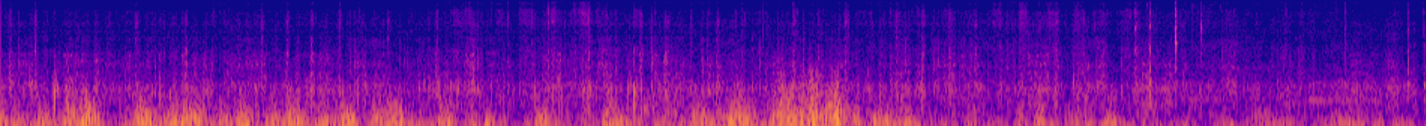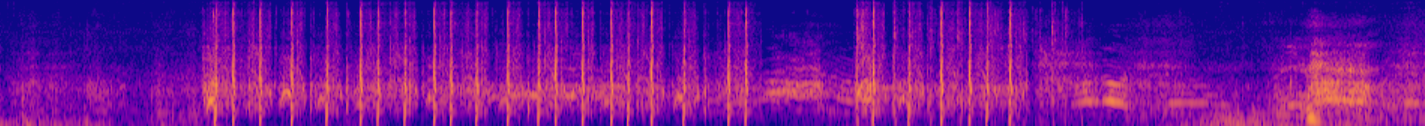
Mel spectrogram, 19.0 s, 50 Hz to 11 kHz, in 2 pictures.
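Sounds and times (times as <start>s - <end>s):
airsoft gun rapid firing: 10.8s - 14.6s, 15.2s - 16.7s.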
